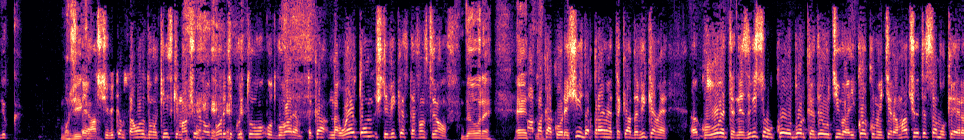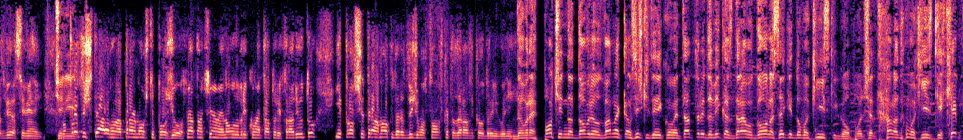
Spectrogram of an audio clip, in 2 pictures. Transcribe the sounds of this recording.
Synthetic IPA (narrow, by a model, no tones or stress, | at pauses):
uk | mɔ̰ʒɛɛasʃɛvikɐmsamonɐd̪omɐk̟inskʲimat͡ʃovɛnɐod̪bɔɾit̪ɛkoit̪ood̪ɡovaɾʲjɐmt̪ɐkanɐwɛlˠt̪onʃt̪ɛvikɐst̪ɛfɐnst̪ɐjɔnofd̪obɾɛ | ɛapakakoɾɛʃiʒd̪ɐpɾavimɛt̪ɐkad̪ɐvikɐmɛ | ɡolˠɔvɛt̪ɛnɛzɐvisimot̪̚kɔjɔd̪̚bɔɾkɐd̪ɛot̪ivɐikɔjkomɛnt̪iɾɐmat͡ʃovɛt̪ɛsəmokɛjɾɐzbiɾɐsɛvinɐɡʲit͡ʃɛvɐpɾɔsɛʃɛ̥t̪ɾʲavɐd̪ɐɡonɐpɾavimɔʃt̪ɛpoʒivosmʲjat̪əmt͡ʃɛimɐmɛmnɔɡʊd̪obɾikomɛnt̪at̪oɾifɾad̪iot̪o | ipɾɔst̪ʃɛt̪ɾʲjabvɐmalˠkʊd̪ɐɾɐzd̪viʒimost̪ɐnɔfkət̪əzɐɾazlʲikəod̪ɾuɡʲiɡod̪inid̪obɾɛpɔt͡ʃit̪nɐd̪ɔbɾiot̪vaɾnɐkːɐmfsit͡ʃkit̪ɛnikomɛnt̪at̪oɾid̪ɐvikəzd̪ɾavoɡɔnɐfsɛk̬ʲid̪omɐkiːskiɡɔpot͡ʃɛɾt̪ʰavnɐd̪omɐkʲijskixɛp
